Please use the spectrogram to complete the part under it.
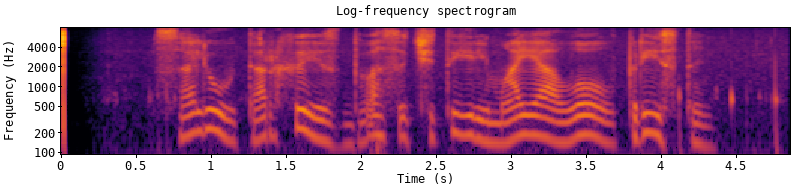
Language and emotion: Russian, positive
